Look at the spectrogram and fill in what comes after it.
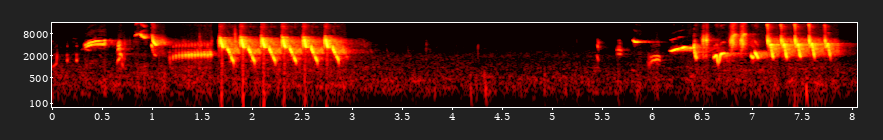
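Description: A songbird singing two song phrases, the second starting about halfway through. Each phrase is a few short whistled notes followed by a fast trill of repeated down-slurred notes.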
